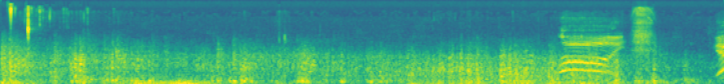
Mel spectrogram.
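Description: Thunder rolling through a storm in the ship-bound mystery game Return of the Obra Dinn, a broad, sustained rumble with rain-like hiss, plus a brief rising whistle or creak near the end.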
